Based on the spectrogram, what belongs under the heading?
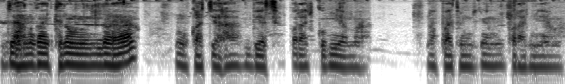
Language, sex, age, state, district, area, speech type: Santali, male, 45-60, Odisha, Mayurbhanj, rural, spontaneous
